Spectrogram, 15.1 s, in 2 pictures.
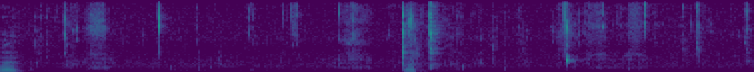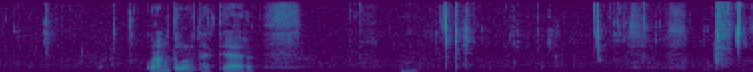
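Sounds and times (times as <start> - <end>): chewing fried rice: 4.3 - 9.0, 11.8 - 15.0.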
